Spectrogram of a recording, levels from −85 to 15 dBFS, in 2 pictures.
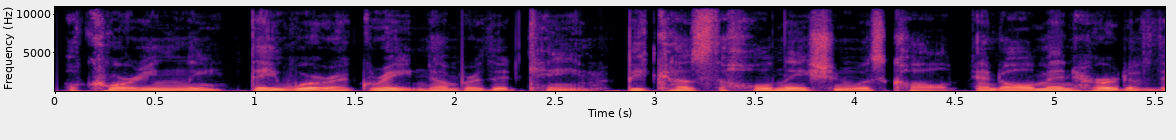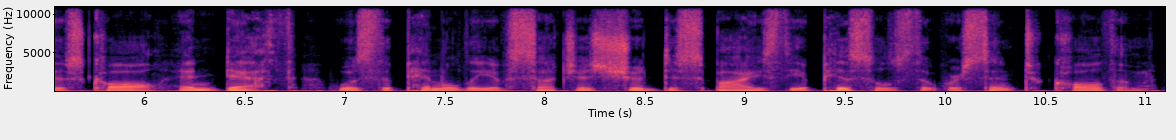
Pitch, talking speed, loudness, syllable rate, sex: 105 Hz, 210 wpm, -18 LUFS, 5.4 syllables/s, male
